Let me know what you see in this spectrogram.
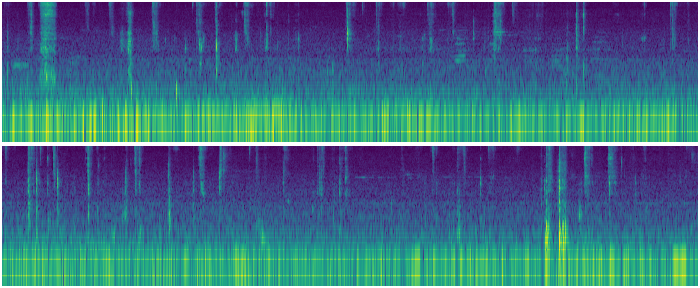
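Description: Close-miked eating of soft cream-filled roll cake: irregular wet mouth clicks and smacks of chewing, mixed with light taps and crackles from the plastic tray, over a steady low hum. One louder knock comes near the end.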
